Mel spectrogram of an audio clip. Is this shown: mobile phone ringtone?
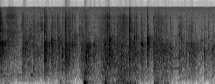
no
